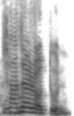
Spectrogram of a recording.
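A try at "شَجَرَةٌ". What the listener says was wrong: মাশাল্লাহ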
